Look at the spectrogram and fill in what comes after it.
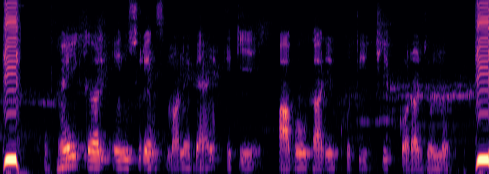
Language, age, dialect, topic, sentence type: Bengali, 60-100, Northern/Varendri, banking, statement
